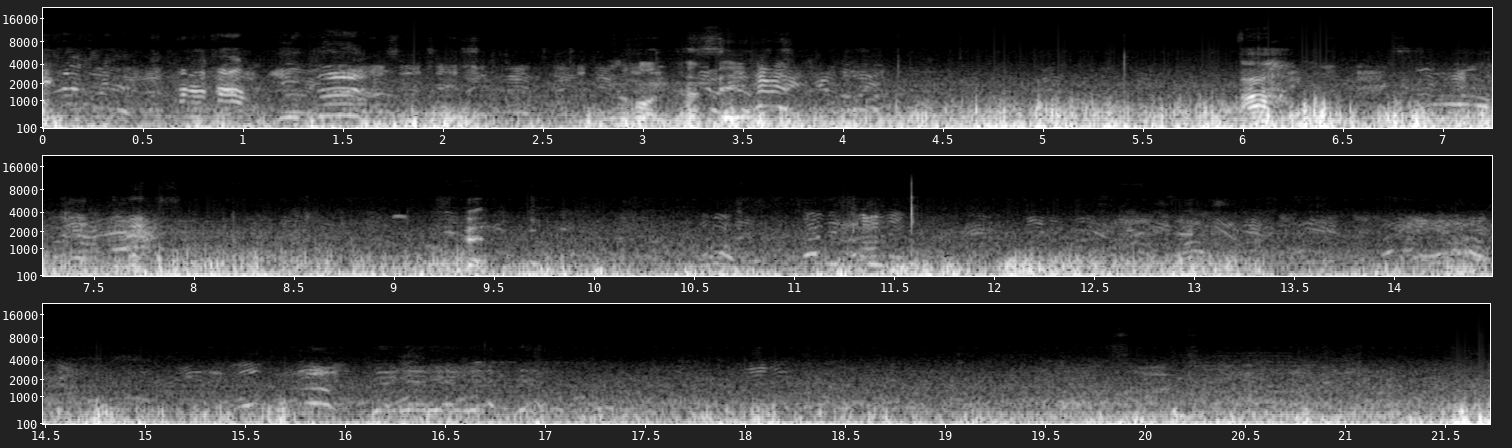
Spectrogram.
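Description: Young men shout to each other across a field outdoors.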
